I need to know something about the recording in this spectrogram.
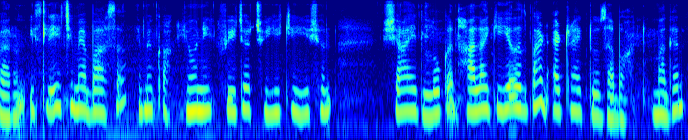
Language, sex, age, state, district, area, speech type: Kashmiri, female, 30-45, Jammu and Kashmir, Bandipora, rural, spontaneous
